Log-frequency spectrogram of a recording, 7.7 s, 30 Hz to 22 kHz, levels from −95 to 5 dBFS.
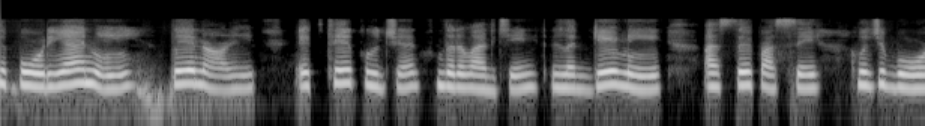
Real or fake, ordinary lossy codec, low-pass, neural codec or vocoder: fake; none; none; codec, 16 kHz, 0.5 kbps, FunCodec, trained on LibriTTS, 25 frames a second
